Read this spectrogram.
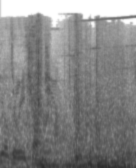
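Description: A shield battery charges with a rising electronic whir.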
